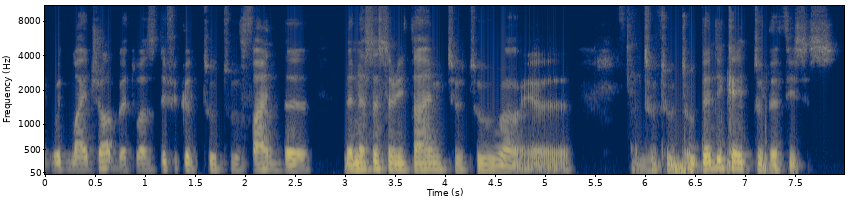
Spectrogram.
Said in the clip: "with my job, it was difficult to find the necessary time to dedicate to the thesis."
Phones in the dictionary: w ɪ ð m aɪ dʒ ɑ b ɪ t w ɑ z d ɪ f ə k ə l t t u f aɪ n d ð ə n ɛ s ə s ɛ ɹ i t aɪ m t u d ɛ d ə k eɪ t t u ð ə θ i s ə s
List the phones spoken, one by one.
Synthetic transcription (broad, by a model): w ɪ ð m aɪ dʒ ɑ b ɪ t w ɑ z d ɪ f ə k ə l t t u f aɪ n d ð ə n ɛ s ə s ɛ ɹ i t aɪ m t u d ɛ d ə k eɪ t t u ð ə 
